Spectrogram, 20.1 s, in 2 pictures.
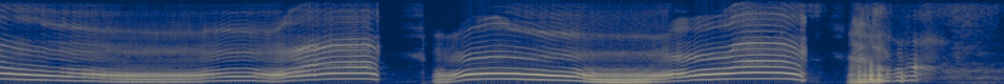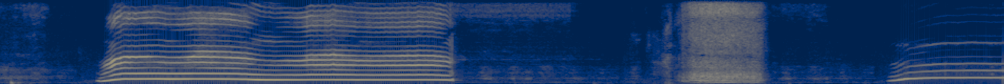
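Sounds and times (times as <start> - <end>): cat yowling meows: 0.0 - 3.8, 4.4 - 8.1, 11.0 - 14.7, 19.0 - 20.0.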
